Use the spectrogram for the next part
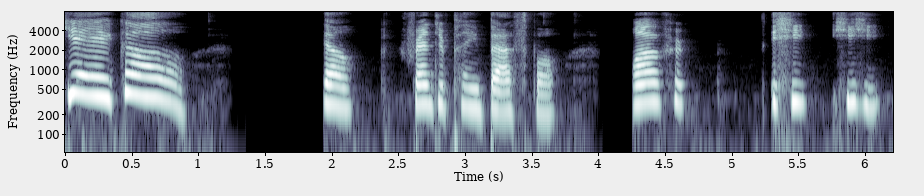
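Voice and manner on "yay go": high mock cheer; playful imitated cheer. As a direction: cheer from the bench. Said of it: "She's like".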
